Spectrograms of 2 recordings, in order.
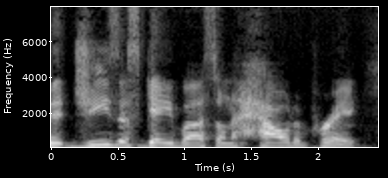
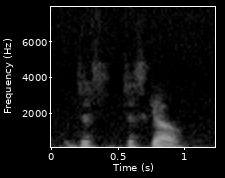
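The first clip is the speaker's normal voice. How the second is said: mock, very quiet, drowsy, half-asleep whispered mumble; 4 semitones lower, 20 dB quieter than usual. Retelling the wife's reply to a child at night: imitating a half-asleep wife. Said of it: "My wife wakes up half asleep and goes".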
